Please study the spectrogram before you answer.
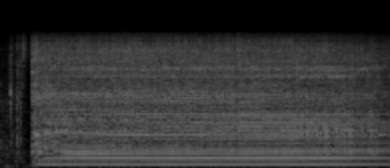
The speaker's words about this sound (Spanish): El sonido de la cafetera, el aroma que deja en el ambiente, sentir en las manos el calor de tu taza favorita cuando agarras un café y dices, venga, vamos al lío, a trabajar.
